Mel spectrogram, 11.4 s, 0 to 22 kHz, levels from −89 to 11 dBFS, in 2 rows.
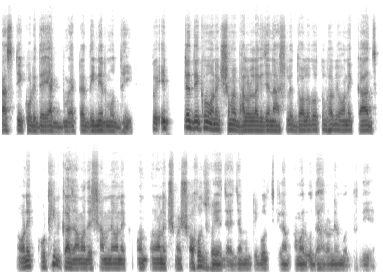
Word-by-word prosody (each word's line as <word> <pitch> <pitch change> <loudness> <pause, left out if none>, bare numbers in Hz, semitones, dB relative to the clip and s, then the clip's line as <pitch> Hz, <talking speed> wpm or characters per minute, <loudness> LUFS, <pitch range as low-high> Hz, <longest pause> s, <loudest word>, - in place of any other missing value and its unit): কাজটি 105 +1 +2
করে 100 -2 +2
দেয় 100 0 +2
এক 90 - -2
ম - - +1
একটা 105 - -2
দিনের 105 -1 +4
মধ্যেই। 85 -3 -3 0.3
তো - - -4
এটা 65 - +2
দেখোও 150 0 +5
অনেক 120 -2 +2
সময় 115 -3 +3
ভালো 105 +1 +5
লাগে 100 -1 +3
যে, 105 - +4
না - - +4
আসলে 115 +3 -3
দলগতভাবে 115 +1 0
অনেক 110 - -1
কাজ 105 -2 +4 0.5
অনেক 130 +1 +3
কঠিন 115 +11 -1
কাজ 100 -2 +4
আমাদের 95 0 0
সামনে 95 0 0
অনেক 90 -1 0 0.2
অ - - -1 0.3
অনেক 90 - +1
সময় - - -4
সহজ 125 +4 +1
হয়ে 85 -1 +2
যায়। 75 +1 -6
যেমনটি 85 -1 -6
বলছিলাম 85 -1 -6
আমার 85 0 -1
উদাহরণের 85 0 -5
মধ্য 75 +1 -17
দিয়ে। 75 -3 -11
100 Hz, 205 wpm, -25 LUFS, 85-110 Hz, 0.5 s, দেখোও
